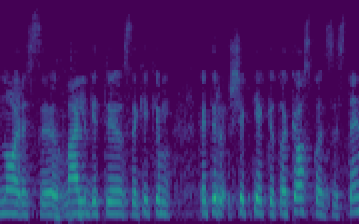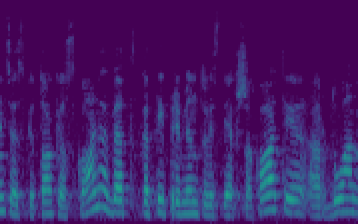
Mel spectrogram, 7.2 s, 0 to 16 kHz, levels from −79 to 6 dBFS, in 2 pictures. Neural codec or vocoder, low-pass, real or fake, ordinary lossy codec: none; 14.4 kHz; real; AAC, 48 kbps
